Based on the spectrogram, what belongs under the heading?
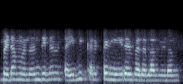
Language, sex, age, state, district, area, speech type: Kannada, female, 18-30, Karnataka, Chikkamagaluru, rural, conversation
